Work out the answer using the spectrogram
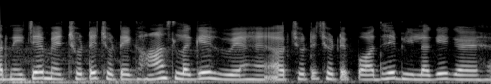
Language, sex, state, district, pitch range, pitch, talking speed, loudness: Hindi, female, Jharkhand, Garhwa, 225-265 Hz, 245 Hz, 195 wpm, -16 LUFS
